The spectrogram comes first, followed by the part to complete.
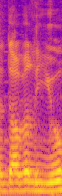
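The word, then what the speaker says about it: W: الفا انگلیسی اضافه شده حرف دبلیو به صورت دابل وی نوشته میشه و به صورت دابل یو خونده میشه حرف زی به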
